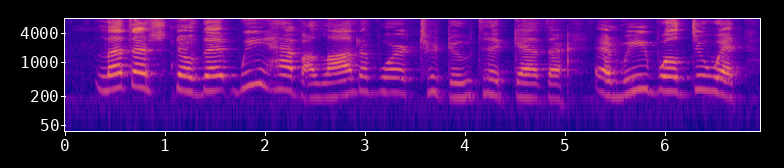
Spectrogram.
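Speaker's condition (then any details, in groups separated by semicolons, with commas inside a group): Speech impairment in rehabilitation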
